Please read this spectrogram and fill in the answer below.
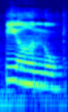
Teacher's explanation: se escreve com O, mas tem som de U, tá? A própria palavra que está aqui, hiato se escreve com O no final, mas pronuncia U. · Term: semivogal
